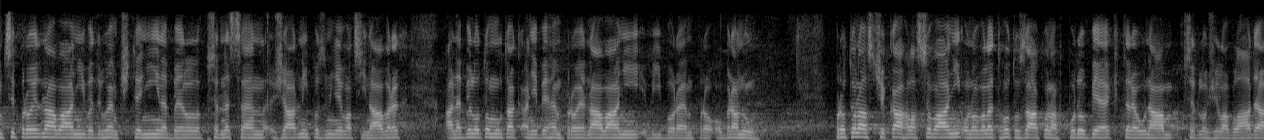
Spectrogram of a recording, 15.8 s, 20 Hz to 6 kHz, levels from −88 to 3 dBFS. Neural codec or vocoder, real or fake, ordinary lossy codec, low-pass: none; real; MP3, 48 kbps; 5.4 kHz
